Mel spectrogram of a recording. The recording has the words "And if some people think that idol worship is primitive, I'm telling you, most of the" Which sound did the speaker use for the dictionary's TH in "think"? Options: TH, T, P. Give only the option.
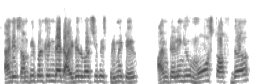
T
